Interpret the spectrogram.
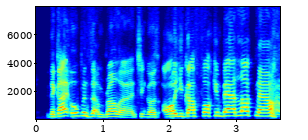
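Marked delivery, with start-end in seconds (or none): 1.9-3.6 put-on heavy New York Italian accent. Speaker retells what a woman said after a man opened an umbrella, in a heavy New York Italian accent. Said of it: "had that New York City kind of like heavy Italian accent".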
